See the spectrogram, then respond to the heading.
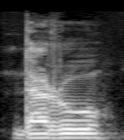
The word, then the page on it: daruu: apatani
